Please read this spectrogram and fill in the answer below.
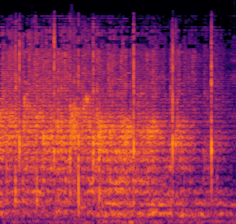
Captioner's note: laughter; applause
